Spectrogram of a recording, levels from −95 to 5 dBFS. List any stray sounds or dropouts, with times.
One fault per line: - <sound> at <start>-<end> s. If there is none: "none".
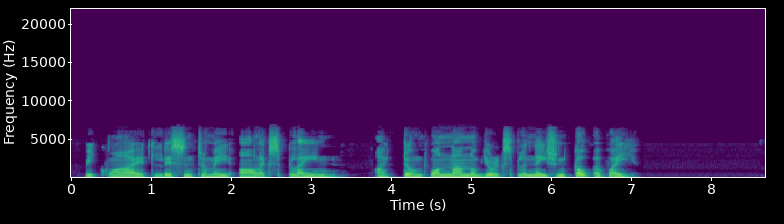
none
